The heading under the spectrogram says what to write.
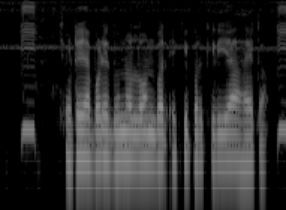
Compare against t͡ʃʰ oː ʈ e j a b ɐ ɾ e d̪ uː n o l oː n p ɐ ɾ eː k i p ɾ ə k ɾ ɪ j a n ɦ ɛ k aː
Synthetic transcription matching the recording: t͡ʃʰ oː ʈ e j a b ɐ ɽ e d̪ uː n o l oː n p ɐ ɾ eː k i p ɾ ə k ɾ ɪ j a ɦ ɛ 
